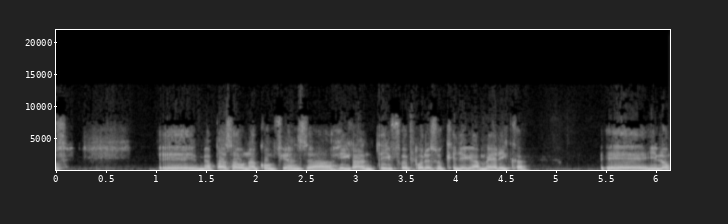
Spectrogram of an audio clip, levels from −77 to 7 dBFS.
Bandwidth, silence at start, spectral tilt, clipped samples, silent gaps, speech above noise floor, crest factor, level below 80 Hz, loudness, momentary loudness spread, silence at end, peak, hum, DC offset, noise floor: 13.5 kHz; 0 s; -4.5 dB/octave; under 0.1%; none; 27 dB; 14 dB; -54 dBFS; -17 LUFS; 13 LU; 0 s; -4 dBFS; none; under 0.1%; -43 dBFS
